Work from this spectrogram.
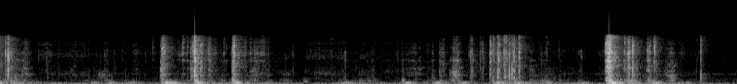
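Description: Cards being shuffled and handled during a psychic card reading, a run of soft papery flicks and riffles with louder bursts near the start and end, close and alone without talk.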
